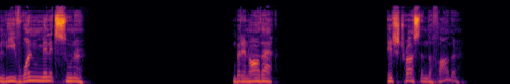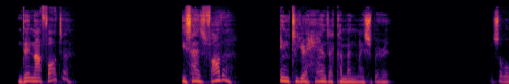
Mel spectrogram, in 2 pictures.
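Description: A man sings closely into a microphone in short phrases with long pauses between.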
